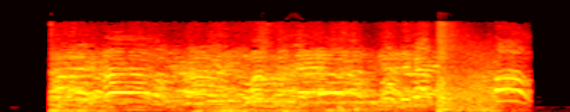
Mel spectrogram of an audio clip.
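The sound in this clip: A single sharp gunshot fired by a police officer, recorded on bodycam, cracks near the end amid continuous shouting and chatter from several voices.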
